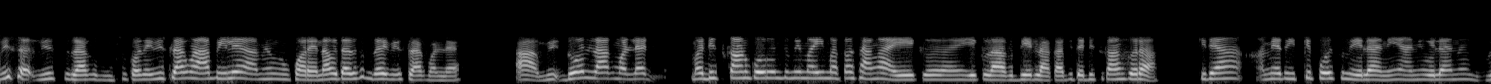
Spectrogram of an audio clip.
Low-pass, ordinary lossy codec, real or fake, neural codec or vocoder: 3.6 kHz; AAC, 32 kbps; real; none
